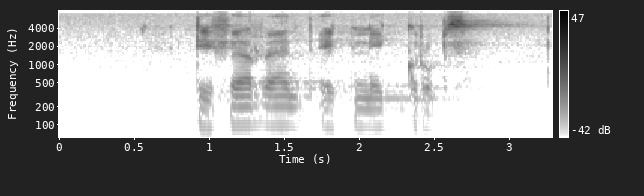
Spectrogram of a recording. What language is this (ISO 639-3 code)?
nbl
